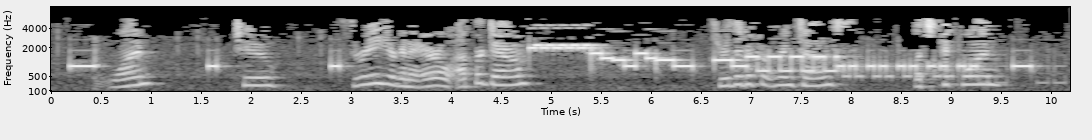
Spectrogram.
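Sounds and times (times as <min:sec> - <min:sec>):
speech: 0:00.6 - 0:01.2, 0:01.8 - 0:02.4, 0:03.0 - 0:04.9, 0:06.7 - 0:08.0, 0:08.6 - 0:09.6
phone keypad beeps from pressing the menu button: 0:04.9 - 0:10.1.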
